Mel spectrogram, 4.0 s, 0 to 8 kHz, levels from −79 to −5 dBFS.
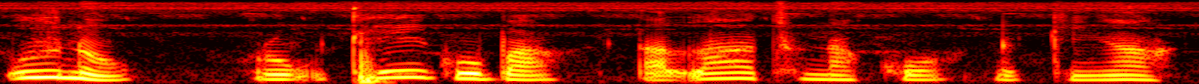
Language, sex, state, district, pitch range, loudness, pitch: Garo, male, Meghalaya, South Garo Hills, 160-200 Hz, -19 LUFS, 165 Hz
